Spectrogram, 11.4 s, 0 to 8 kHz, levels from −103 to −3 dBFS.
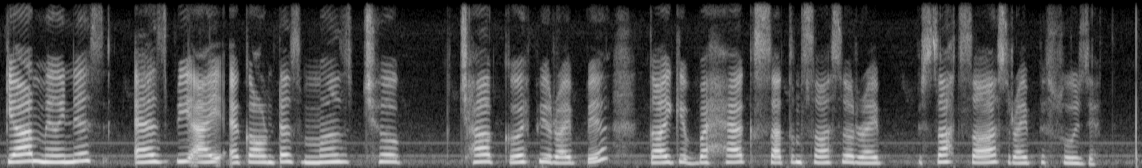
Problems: background sounds at intervals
